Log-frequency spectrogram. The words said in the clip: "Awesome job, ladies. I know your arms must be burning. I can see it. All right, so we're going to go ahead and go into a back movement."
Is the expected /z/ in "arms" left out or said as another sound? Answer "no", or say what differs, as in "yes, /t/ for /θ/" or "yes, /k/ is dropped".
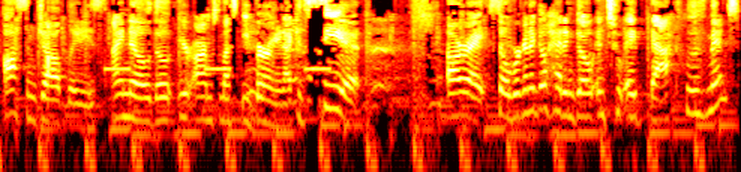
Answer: no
